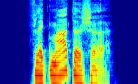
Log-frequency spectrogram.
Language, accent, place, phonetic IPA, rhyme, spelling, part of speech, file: German, Germany, Berlin, [flɛˈɡmaːtɪʃə], -aːtɪʃə, phlegmatische, adjective, De-phlegmatische.ogg
- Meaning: inflection of phlegmatisch: 1. strong/mixed nominative/accusative feminine singular 2. strong nominative/accusative plural 3. weak nominative all-gender singular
